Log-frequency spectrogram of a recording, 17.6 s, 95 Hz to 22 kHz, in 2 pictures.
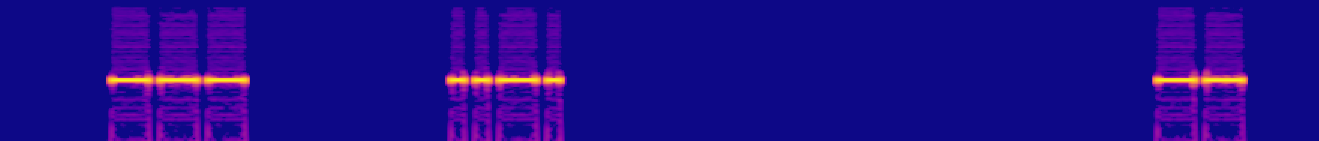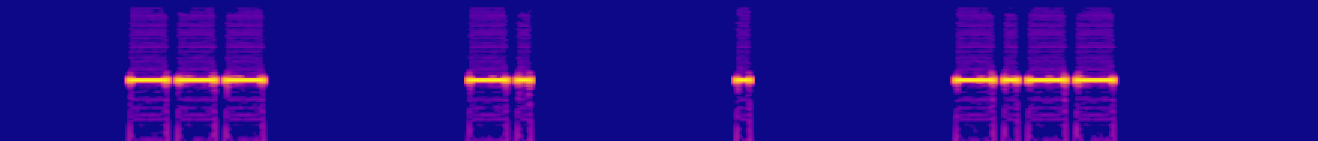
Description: Morse code, heard as a keyed tone, about 15 wpm, spaced as for 5 wpm, 1000 Hz. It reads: OF MONEY
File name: qotdfiles / 5wpm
